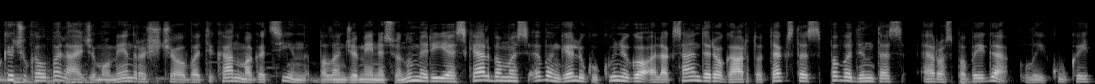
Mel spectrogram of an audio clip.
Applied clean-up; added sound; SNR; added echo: none; none; none; none.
